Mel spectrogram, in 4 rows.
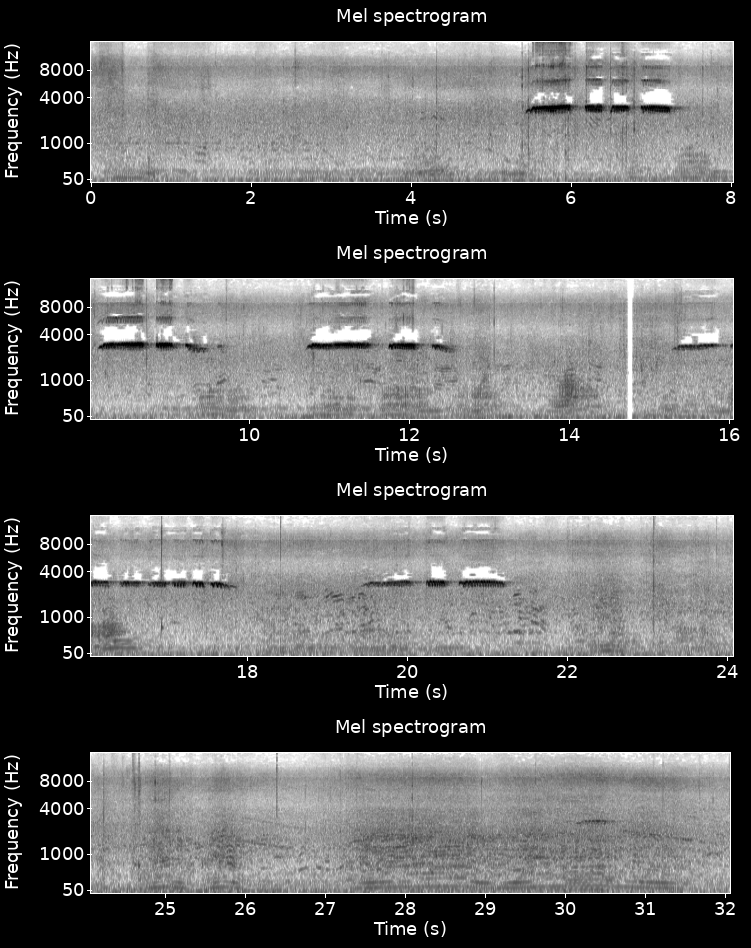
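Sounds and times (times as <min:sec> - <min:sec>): low rumble of traffic: 0:00.0 - 0:32.0
voices: 0:00.0 - 0:32.0
traffic whistle blasts: 0:05.4 - 0:09.9, 0:10.6 - 0:12.7, 0:15.2 - 0:18.0, 0:19.4 - 0:21.6, 0:30.0 - 0:30.8.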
